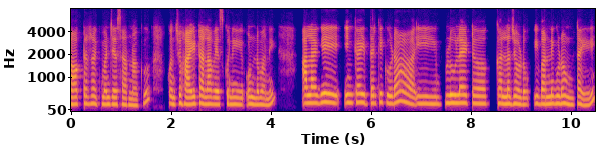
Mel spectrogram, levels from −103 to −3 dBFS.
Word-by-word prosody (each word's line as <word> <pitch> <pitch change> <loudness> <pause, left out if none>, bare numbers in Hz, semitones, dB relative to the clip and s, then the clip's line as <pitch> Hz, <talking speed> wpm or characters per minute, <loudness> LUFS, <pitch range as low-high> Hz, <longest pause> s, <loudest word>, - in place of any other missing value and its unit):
Doctor 205 +2 0
recommend 205 -1 -2
చేశారు 195 -2 -1
నాకు. 170 +9 -5 0.5
కొంచెం 215 +1 -1
హైటలా 205 +1 +4
వేసుకొని 200 +1 -1 0.3
ఉండమని. 195 +1 -1 0.7
అలాగే 235 +2 +4 0.5
ఇంకా 245 +1 -1
ఇద్దరికి 230 +2 -3
కూడా 235 +4 +1 0.5
ఈ - - -2 0.5
బ్లూ 235 0 +4
లైట్ 235 -1 +1 0.5
కళ్ళజోడు 210 -2 +1 0.2
ఇవన్నీ 210 +1 +1
గూడా 225 +1 +2
ఉంటాయి. 185 -2 -2
210 Hz, 110 wpm, -23 LUFS, 200-230 Hz, 0.7 s, హైటలా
